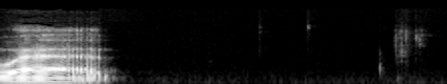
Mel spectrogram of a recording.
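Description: A man's voice holding a drawn-out hesitation sound for about half a second, then dead silence with a faint click near the end.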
